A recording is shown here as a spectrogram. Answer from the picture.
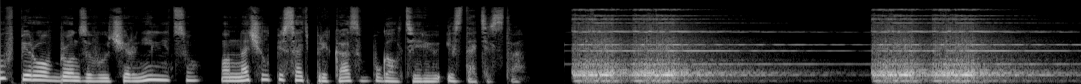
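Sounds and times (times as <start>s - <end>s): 
speech: 0.0s - 6.8s
telephone bell ringing: 5.7s - 10.8s.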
